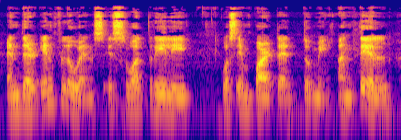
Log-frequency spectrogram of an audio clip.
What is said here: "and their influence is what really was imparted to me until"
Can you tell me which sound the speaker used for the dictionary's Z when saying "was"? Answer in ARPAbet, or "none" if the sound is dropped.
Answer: S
